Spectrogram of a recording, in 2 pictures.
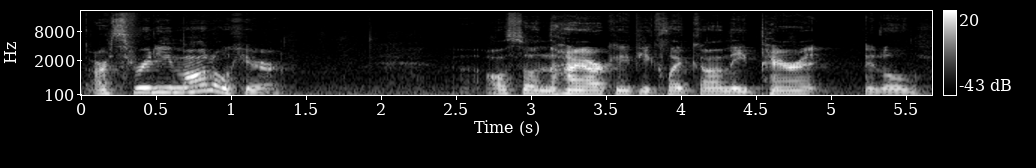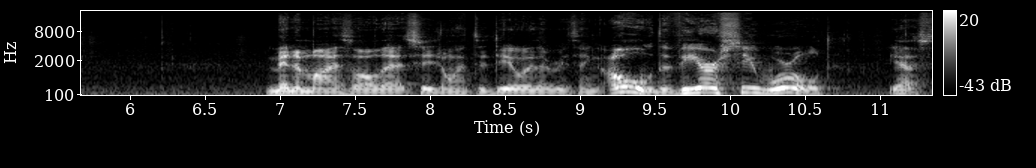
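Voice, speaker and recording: A man giving an informal screen-share software tutorial, talking through his steps and thinking aloud as he works. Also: medium pitch, vocal fry. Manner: casual, thinking aloud, addresses viewers as guys. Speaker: tutorial host.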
